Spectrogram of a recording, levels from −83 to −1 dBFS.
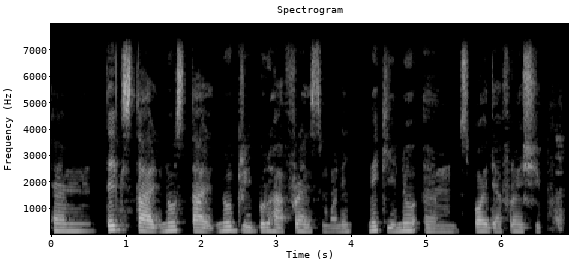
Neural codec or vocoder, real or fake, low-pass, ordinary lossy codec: none; real; 7.2 kHz; none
